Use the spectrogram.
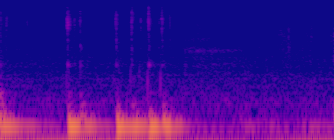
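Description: A name and email address go into a form on a computer keyboard as quick bursts of close key clicks, grouped in short runs with brief pauses between them.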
